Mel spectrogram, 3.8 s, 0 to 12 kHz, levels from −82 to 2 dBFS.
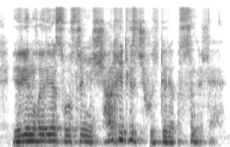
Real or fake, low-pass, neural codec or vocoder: fake; 9.9 kHz; vocoder, 22.05 kHz, 80 mel bands, WaveNeXt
